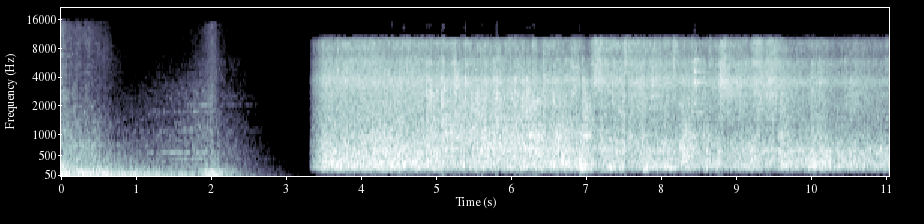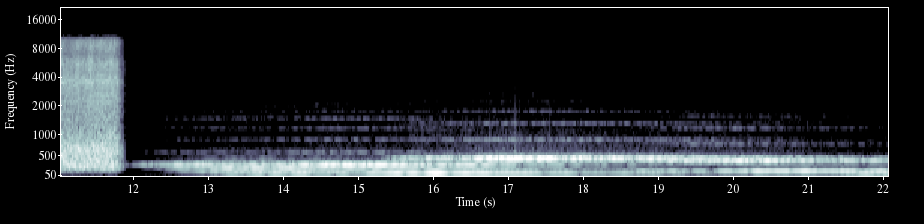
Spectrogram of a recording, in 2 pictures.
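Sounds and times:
violent wind rushing: 0:03.3 - 0:11.9.

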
